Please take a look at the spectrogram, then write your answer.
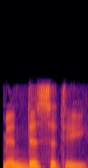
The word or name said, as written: mendicity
